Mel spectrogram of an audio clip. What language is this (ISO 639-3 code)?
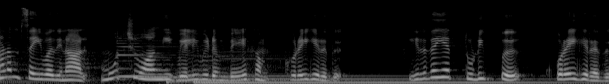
tam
